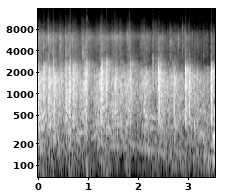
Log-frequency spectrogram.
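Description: Applause from an audience at a general assembly of the Order of Engineers of Congo: dense, brisk clapping from many hands with quick irregular claps, fairly close and steady for a few seconds.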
